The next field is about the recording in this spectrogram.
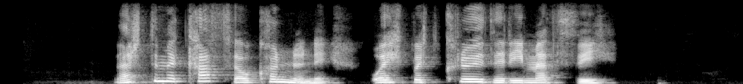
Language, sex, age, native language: Icelandic, female, 60-69, Icelandic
